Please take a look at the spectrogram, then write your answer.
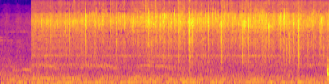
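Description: Steady sizzle of egg-and-onion pieces frying in a spoonful of oil, a bright continuous crackle that starts abruptly and holds near and even throughout, with small pops and no talking.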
